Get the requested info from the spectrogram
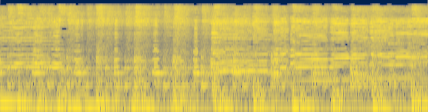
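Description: Live band playing instrumental dance music: two saxophones play held notes over keyboard, a steady bass line and drums.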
